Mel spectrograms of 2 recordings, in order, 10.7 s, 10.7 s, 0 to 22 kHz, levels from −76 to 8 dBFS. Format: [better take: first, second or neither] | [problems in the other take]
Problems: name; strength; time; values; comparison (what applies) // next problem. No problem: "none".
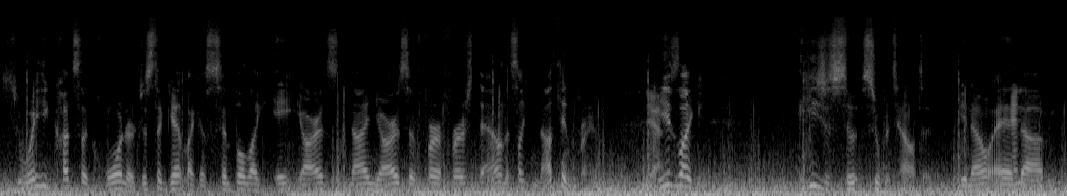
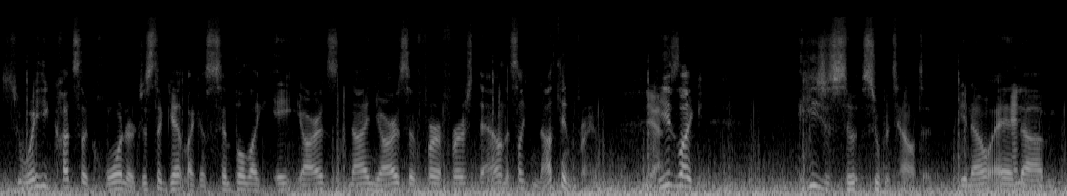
second | wind noise on the microphone; heavy; 9 dB below the speech; occasional gusts in the second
